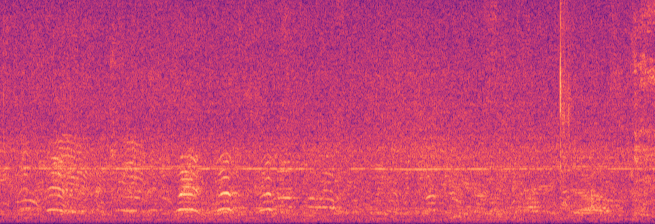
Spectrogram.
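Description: Several voices calling and shouting over one another with no clear words, from players and people on the sideline, with a sharp click near the end.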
